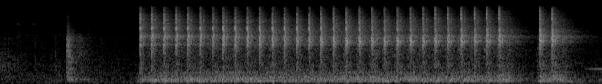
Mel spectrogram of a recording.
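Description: Typewriter keys struck in a fast, even run of about ten keystrokes a second, after a single click. The run ends with two louder strikes.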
